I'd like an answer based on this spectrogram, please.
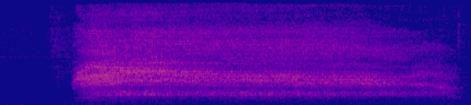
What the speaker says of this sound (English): that cleansing breath, let everything out, let it loose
